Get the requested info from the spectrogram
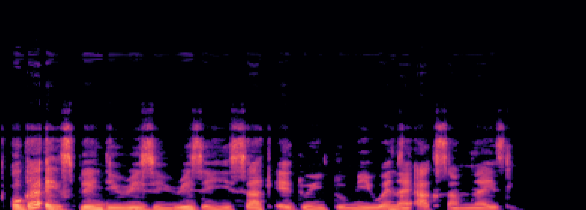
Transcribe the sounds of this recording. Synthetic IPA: ɔɡaʔɛksplẽndiɹizɔ̃nɹizɔ̃nhisakɛdwĩntomiwɛ̃naɪʔak̚tsãmnaɪsli

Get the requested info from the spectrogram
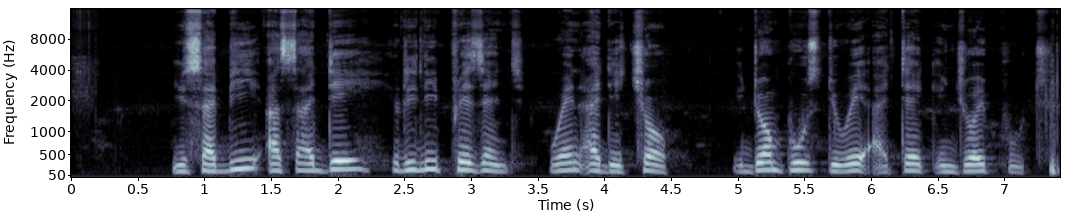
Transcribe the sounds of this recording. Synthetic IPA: juʃabiasadeɹilipʰɹɛzɛ̃nt | wɛ̃nadet͡ʃɔp̚ | idɔ̃nbusdəweʔa̰tekɛ̃nd͡ʒɔjpʰut

